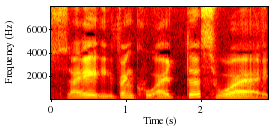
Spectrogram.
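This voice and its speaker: In a put-on character voice, the speaker holds a middle pitch. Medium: solo performance. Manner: instructive, friendly.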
